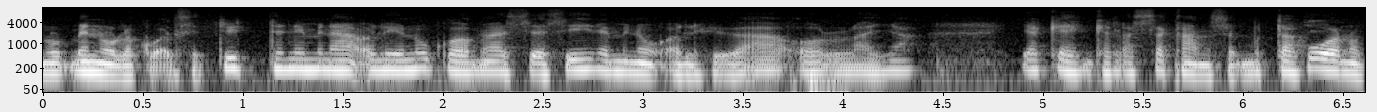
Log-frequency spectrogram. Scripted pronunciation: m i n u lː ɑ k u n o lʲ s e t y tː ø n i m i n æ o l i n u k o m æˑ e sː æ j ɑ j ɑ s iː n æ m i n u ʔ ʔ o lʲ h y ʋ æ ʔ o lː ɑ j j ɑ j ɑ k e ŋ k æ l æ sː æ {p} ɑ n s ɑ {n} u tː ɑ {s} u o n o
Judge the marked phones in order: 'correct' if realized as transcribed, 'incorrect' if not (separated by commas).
incorrect, incorrect, incorrect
